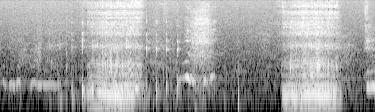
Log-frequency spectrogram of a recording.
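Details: Person who fell asleep at a friend's house snoring: two loud, rough snores rattling on the in-breath, with quiet breathing and faint room noise between.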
